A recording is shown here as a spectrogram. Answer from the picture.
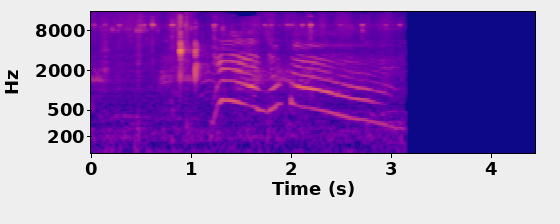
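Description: A sharp click about a second in, then two long, loud, high-pitched vocal calls, the second sliding steadily down in pitch. The sound cuts off shortly before the end.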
